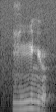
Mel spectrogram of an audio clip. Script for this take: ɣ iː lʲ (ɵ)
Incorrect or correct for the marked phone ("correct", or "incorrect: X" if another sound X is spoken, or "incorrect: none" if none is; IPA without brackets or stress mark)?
correct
